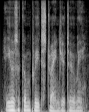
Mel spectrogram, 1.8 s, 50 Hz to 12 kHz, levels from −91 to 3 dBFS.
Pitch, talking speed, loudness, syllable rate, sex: 100 Hz, 235 wpm, -16 LUFS, 6.1 syllables/s, male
